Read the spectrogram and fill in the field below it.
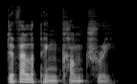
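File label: "developing country", British English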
